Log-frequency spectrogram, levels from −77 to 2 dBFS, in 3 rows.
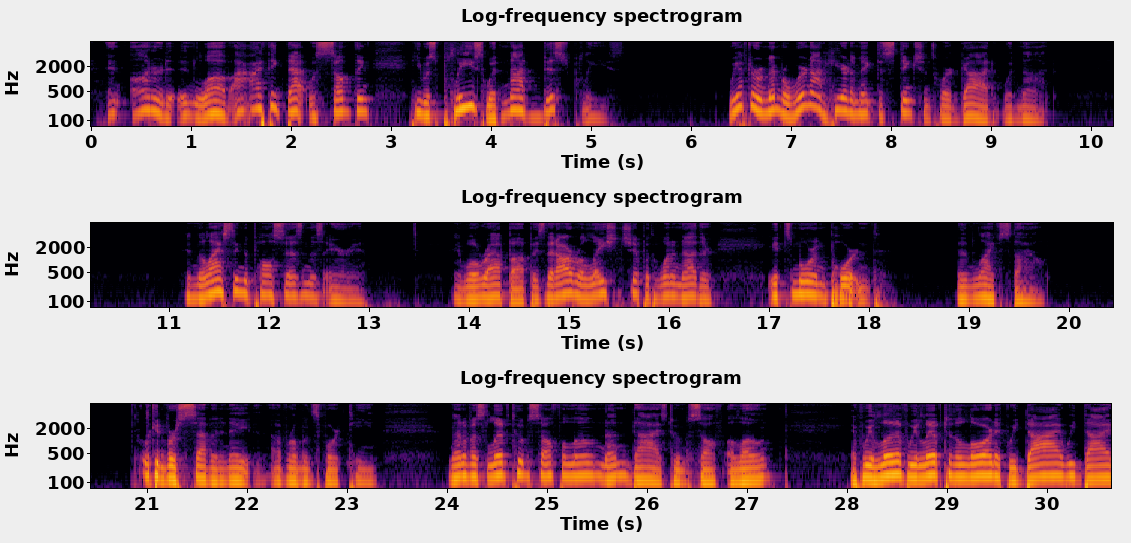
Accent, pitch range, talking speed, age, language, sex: American, 105-145 Hz, 175 wpm, 40-59, English, male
